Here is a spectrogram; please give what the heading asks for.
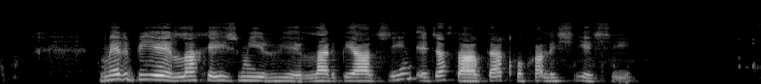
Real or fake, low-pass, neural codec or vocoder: real; 7.2 kHz; none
